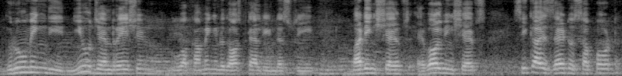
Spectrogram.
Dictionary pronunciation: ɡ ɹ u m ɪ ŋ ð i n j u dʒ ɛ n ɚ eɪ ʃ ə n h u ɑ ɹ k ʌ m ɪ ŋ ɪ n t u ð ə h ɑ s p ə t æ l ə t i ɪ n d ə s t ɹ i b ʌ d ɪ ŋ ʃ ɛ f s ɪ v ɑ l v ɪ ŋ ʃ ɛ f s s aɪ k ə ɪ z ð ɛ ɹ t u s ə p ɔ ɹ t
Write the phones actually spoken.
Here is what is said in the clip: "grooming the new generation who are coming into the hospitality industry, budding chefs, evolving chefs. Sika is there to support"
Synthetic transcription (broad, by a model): ɡ ɹ u m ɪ ŋ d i n j u dʒ ɛ n ɚ eɪ ʃ ə n h u ɑ ɹ k ʌ m ɪ ŋ ɪ n t u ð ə h ɑ s p ə t æ l ə t i ɪ n d ə s t ɹ i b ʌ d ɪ ŋ ʃ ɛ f s ɪ v ɑ l v ɪ ŋ ʃ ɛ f s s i k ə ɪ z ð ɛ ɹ t u s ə p ɔ ɹ t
